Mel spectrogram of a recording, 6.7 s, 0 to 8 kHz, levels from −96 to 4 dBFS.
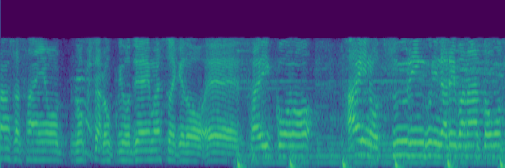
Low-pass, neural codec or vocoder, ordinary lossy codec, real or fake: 7.2 kHz; none; AAC, 16 kbps; real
